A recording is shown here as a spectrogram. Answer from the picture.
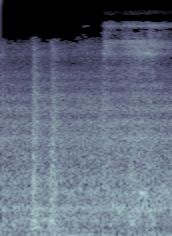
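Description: The Ai Yoshinogawa Torokko trolley train on the Tokushima Line, between Awa-Ikeda and Sadamitsu, rolling along the rails with a steady low rumble, a couple of brief rhythmic clacks of the wheels rising above it. No voices.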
